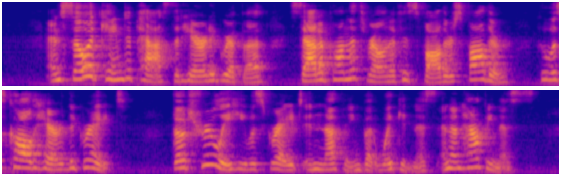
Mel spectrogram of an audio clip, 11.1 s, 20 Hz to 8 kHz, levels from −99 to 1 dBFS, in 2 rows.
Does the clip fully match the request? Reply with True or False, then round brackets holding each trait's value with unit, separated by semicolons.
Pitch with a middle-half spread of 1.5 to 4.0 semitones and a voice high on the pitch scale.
False (5.4 semitones; 220 Hz)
